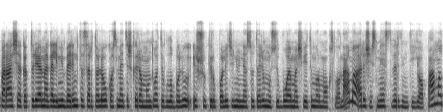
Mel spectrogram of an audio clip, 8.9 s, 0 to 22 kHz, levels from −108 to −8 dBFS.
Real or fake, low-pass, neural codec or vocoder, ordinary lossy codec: real; 7.2 kHz; none; Opus, 24 kbps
